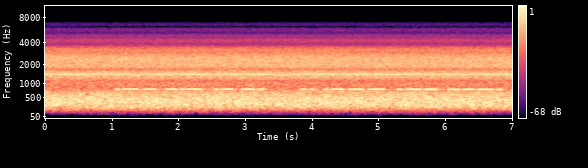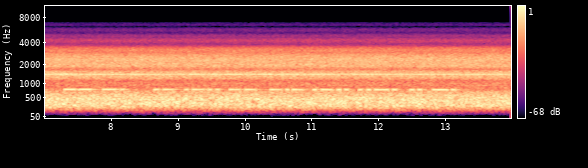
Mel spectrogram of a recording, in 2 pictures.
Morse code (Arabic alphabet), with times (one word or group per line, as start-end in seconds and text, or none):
1.1-3.3 وكان
3.8-6.8 يجوز
7.3-8.2 من
8.6-13.2 المكلفين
